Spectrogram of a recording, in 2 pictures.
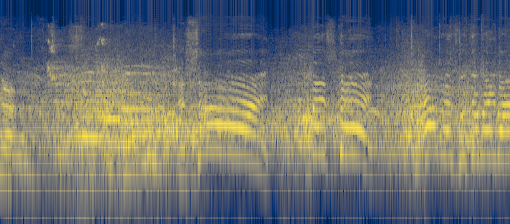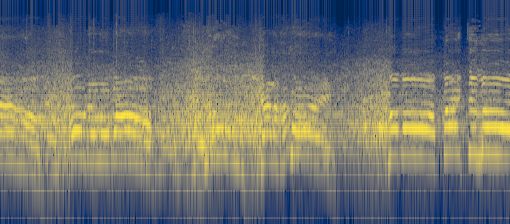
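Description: Sneakers squeaking again and again on a hardwood basketball court, with the ball bouncing and crowd voices behind.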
